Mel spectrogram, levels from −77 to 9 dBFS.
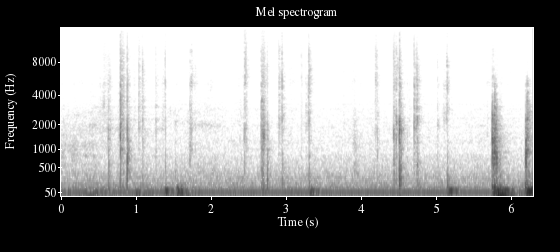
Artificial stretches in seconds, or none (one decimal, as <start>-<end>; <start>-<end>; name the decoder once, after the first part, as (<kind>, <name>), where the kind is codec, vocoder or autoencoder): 0.4-1.4 (autoencoder, DAC-VAE)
